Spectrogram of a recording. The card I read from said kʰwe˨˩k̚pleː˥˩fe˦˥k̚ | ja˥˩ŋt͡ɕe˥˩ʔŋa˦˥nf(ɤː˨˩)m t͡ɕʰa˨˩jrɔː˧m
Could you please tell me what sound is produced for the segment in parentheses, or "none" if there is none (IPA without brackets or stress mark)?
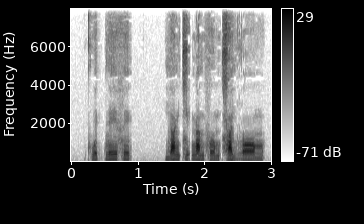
ɤː˨˩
